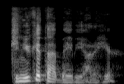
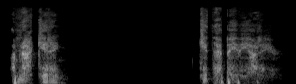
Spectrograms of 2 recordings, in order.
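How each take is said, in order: First: Quick, louder question, played for effect; acted annoyed request. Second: Low-volume, whispered insistence; acted stern hush. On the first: Woman seated in front to the new parents, acted irritated request. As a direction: imitate an irritated woman turning round. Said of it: "let me do this for effect". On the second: Woman in church insisting to the parents, stern whisper. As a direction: imitate a hushed, deadly serious demand.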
